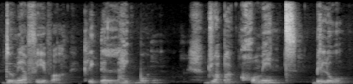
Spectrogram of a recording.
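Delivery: normal talking voice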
